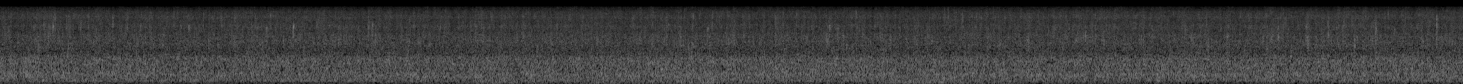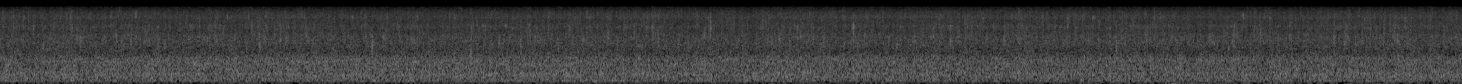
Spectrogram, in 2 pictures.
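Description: Steady rain falling, a dense even hiss with fine ticks of individual drops.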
